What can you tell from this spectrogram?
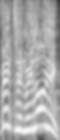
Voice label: US inform reloading, battlechatter, english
